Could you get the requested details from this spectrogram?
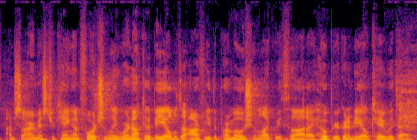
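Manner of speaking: low, soft, composed boss voice; gentle bad news. Boss telling employee about lost promotion, gentle bad news. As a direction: let them down softly and formally.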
